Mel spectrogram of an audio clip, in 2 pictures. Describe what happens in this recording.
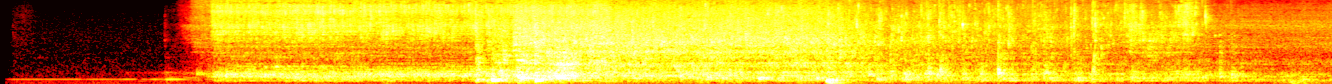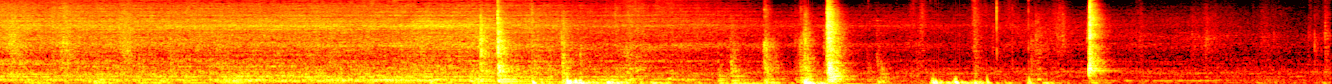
I flush the toilet then wash my hands. I exit the toilet, close the door and turn the light off.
